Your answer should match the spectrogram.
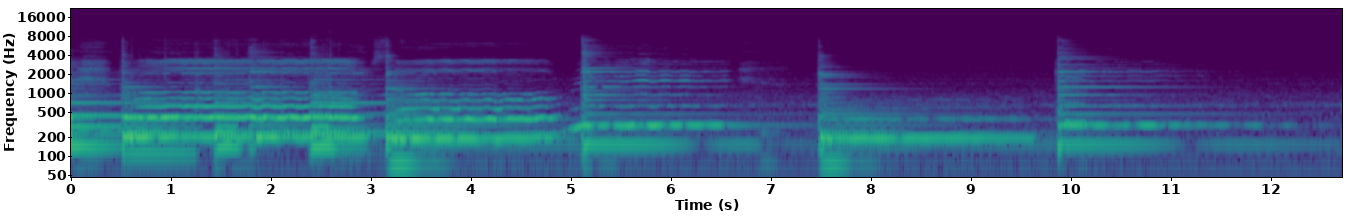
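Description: Acoustic guitar played slowly with a wordless sung line: for the first few seconds a wavering voice rides over held guitar notes. Then three chords are struck about two and a half seconds apart, each left to ring out and fade.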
